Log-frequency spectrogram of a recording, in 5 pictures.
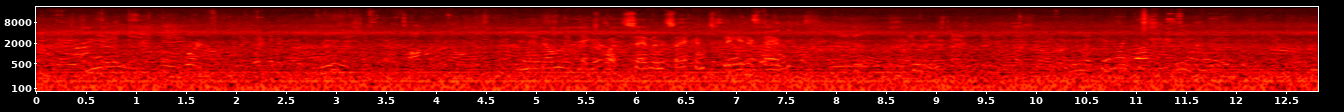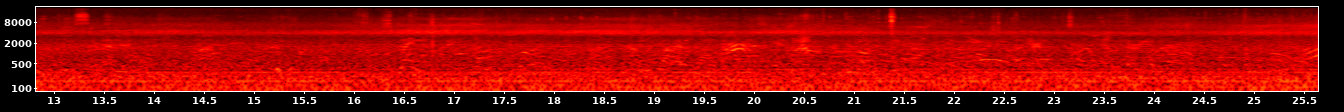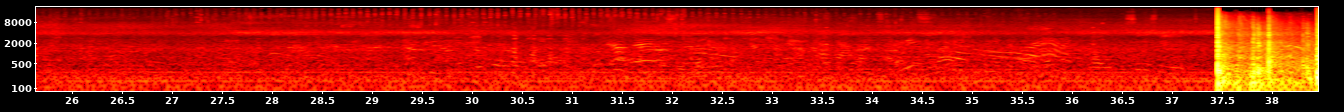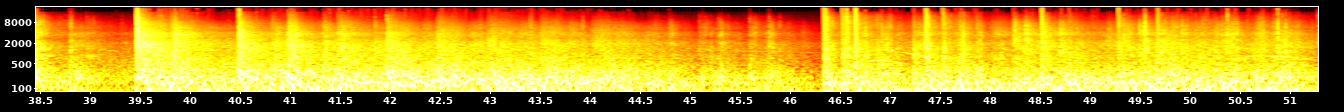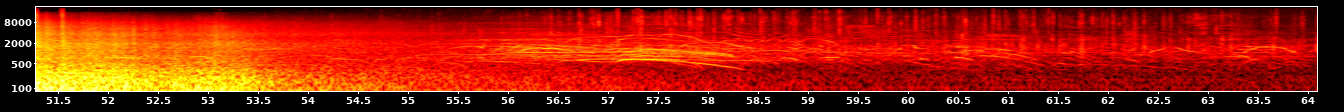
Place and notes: The demolition of a ten story building, constructed near Union Station in 1928 to house traveling salesmen. The implosion was executed to make way for high rise luxury apartments. 400 holes were drilled, 350 lbs. of dynamite was inserted, and...
Houston, TX, USA, 9 December, 12:30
